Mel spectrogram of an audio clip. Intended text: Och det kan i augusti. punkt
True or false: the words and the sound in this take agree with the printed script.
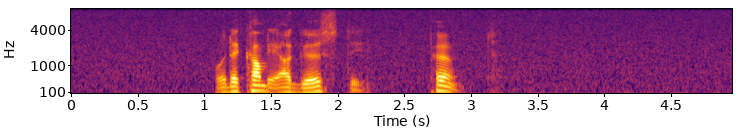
true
